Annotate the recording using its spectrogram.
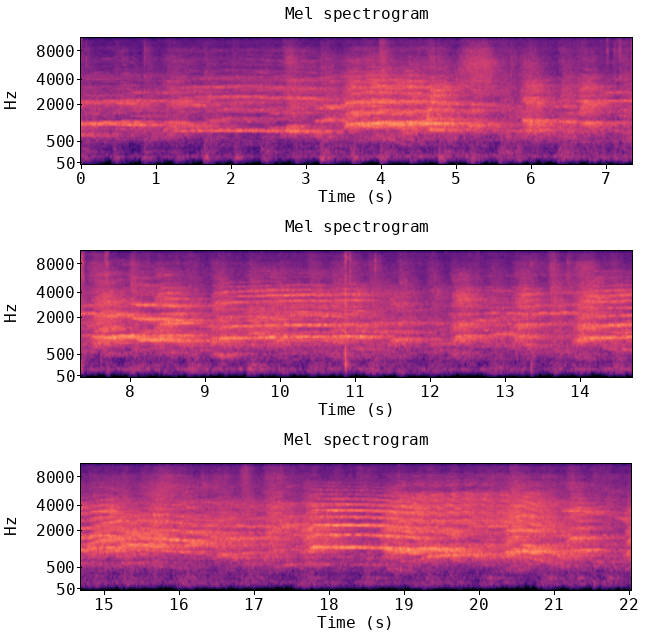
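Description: A group of dancers singing and chanting together, with many heavy thumps underneath.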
